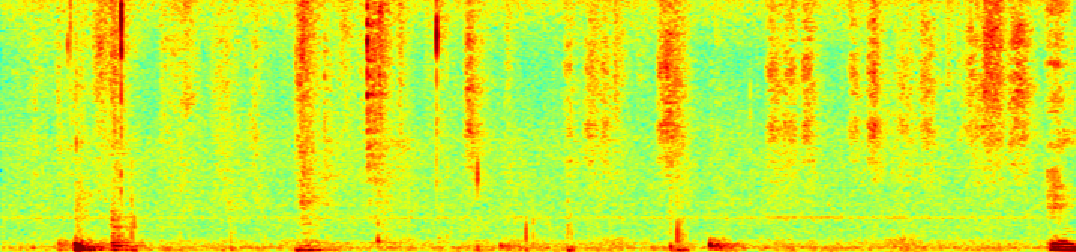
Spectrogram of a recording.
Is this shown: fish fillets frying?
no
